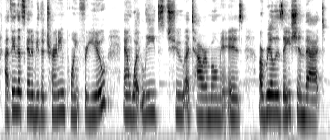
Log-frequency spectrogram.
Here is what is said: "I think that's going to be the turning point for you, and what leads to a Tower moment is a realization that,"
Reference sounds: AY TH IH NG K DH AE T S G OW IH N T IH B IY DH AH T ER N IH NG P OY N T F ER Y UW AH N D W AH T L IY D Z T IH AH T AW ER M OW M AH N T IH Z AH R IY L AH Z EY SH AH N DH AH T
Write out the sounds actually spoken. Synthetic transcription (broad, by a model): AY TH IH NG K DH AE T S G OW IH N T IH B IY DH AH T ER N IH NG P OY N T F ER Y UW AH N W AH T L IY D Z T IH AH T AW ER M OW M AH N T IH Z AH R IY L AH Z EY SH AH N DH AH T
